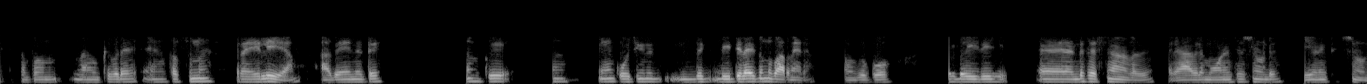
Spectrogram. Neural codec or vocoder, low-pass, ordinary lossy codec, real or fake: none; 3.6 kHz; none; real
